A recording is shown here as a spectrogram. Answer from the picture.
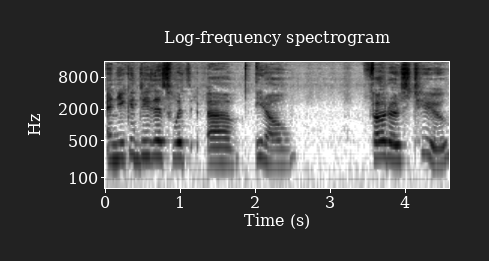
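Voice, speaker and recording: Mumbling at a very slow pace, a woman speaks with a fairly high pitch and ordinary pitch variation. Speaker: craft tutorial youtuber. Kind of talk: tutorial. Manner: halting, filler-heavy. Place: home room. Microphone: phone near.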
